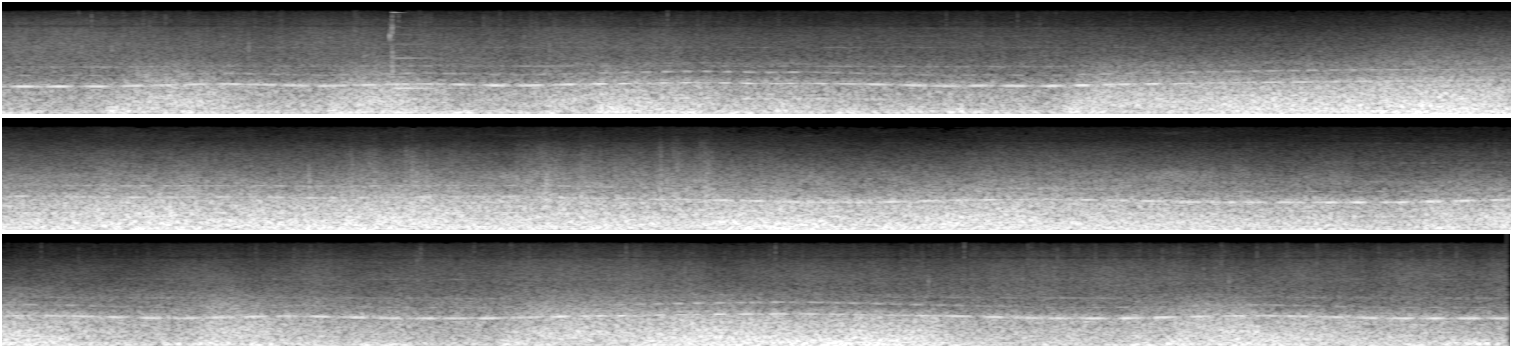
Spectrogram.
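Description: Wind rushes past in a snowstorm.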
